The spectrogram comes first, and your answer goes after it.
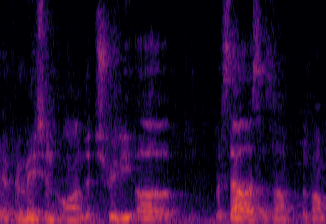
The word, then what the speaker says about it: Versailles: Okay, Khan, this is some quick information on the Treaty of Versailles, if I'm pronouncing it right.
